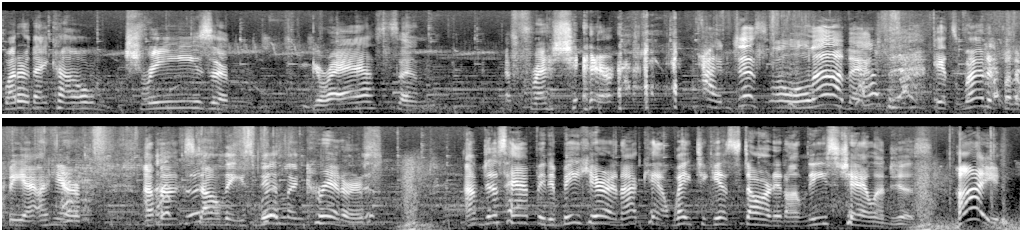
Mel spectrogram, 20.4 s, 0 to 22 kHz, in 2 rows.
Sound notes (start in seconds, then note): 5.6 coughs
